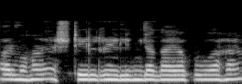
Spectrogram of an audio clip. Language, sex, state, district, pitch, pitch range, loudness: Hindi, female, Uttar Pradesh, Jalaun, 220 Hz, 215-230 Hz, -11 LUFS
